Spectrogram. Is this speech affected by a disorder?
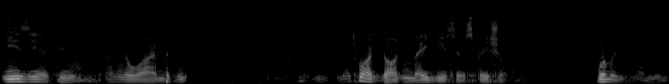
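Yes: cleft palate; talks funny, self-described.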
